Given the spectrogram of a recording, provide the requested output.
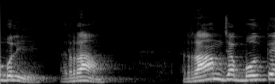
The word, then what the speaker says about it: राम: राम शब्द को बोलिए राम राम जब बोलते हैं तो लो लास्ट में जो एम है उसमें ऐसा साइलेंट हो जाता है रमन नहीं बोलते हैं राम बोलते हैं क्या बोलते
